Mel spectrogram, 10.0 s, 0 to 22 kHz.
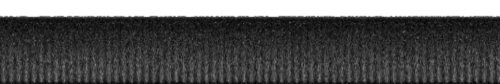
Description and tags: vhs hum
This is a sound effect I generated that simulates the background noise of a vhs tape from ca. 1991. It is basically pink noise at approx. 0.01 dBs and sawtooth wave at 60 hz, both combined with Audacity. It is ideal for adding to video projects on i.e.: Sony Vegas to recreate the effect of VHS. Enjoy this sound effect.
1970s, 1980s, 1990s, 2000s, analog, classic, old, retro, tape, vhs, vintage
